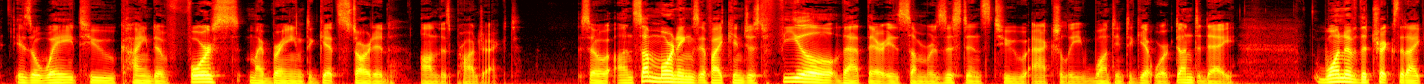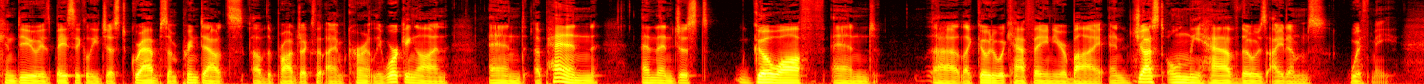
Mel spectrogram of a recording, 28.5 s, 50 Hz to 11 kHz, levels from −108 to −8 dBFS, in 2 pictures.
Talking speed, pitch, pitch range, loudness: 175 wpm, 95 Hz, 85-100 Hz, -27 LUFS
